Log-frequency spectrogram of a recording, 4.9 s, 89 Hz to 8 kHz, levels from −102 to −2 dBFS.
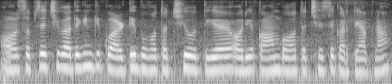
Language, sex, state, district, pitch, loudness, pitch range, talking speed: Hindi, female, Haryana, Rohtak, 195 Hz, -15 LUFS, 185-210 Hz, 255 wpm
